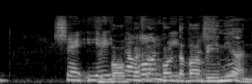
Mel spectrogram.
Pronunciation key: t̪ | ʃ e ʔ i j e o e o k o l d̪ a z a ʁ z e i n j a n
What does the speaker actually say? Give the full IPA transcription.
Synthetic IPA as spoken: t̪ | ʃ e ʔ i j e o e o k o l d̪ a v a ʁ v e i n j a n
